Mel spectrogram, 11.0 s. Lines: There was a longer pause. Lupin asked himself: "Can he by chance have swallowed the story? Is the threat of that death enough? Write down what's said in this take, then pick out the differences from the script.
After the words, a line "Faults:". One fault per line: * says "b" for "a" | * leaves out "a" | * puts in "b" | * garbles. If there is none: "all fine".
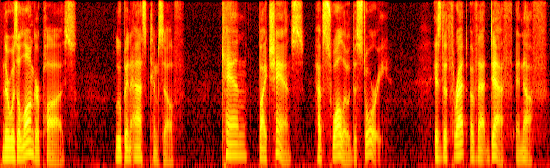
There was a longer pause. Lupin asked himself: "Can by chance have swallowed the story? Is the threat of that death enough?
Faults:
* leaves out "he"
